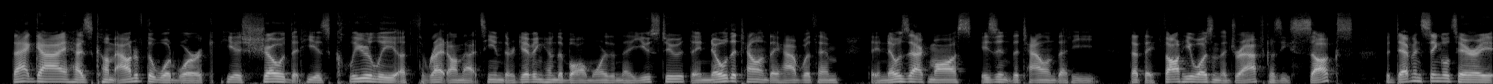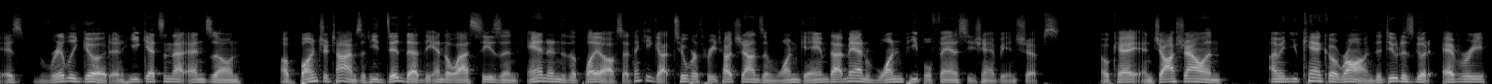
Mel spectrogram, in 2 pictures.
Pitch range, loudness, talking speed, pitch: 100-125 Hz, -28 LUFS, 245 wpm, 110 Hz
